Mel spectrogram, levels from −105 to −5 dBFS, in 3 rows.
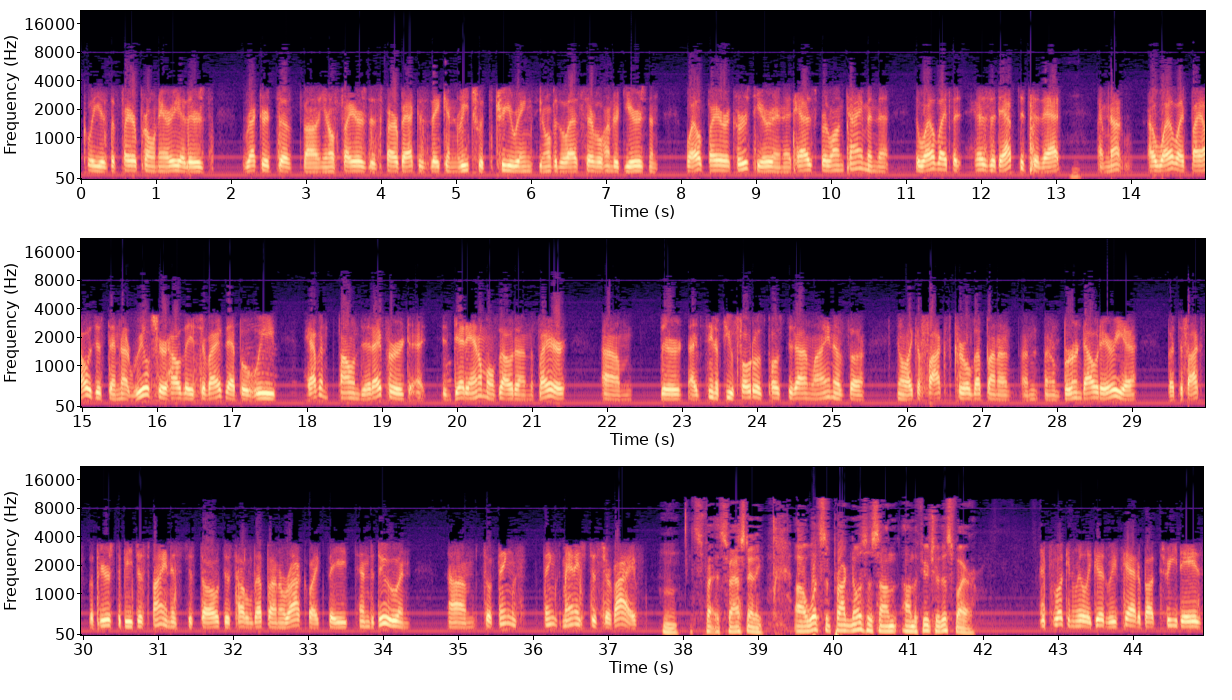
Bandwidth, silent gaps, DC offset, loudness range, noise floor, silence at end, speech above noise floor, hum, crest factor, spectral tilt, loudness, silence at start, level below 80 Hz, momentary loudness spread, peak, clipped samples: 10.5 kHz; none; under 0.1%; 3 LU; -41 dBFS; 0 s; 29 dB; 60 Hz at -40 dBFS; 12 dB; -7 dB/octave; -12 LUFS; 0.05 s; -42 dBFS; 8 LU; 0 dBFS; under 0.1%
